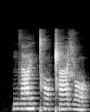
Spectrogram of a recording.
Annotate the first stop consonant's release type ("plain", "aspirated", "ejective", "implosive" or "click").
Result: click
